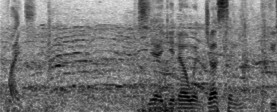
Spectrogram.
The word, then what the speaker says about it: Jostin: is the prospect that's Ortiz Justin Ortiz but they spell it j s t i n Justin Ortiz has been known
